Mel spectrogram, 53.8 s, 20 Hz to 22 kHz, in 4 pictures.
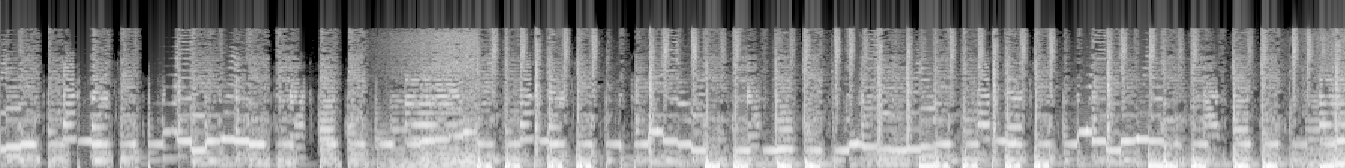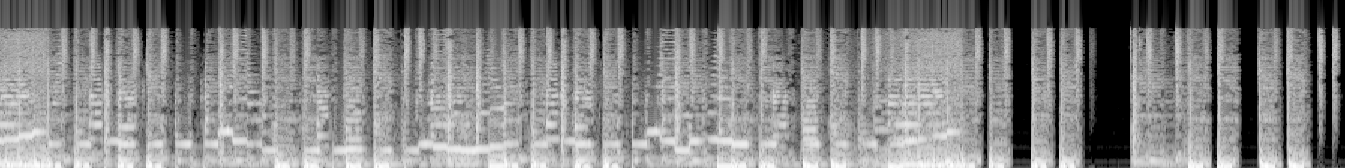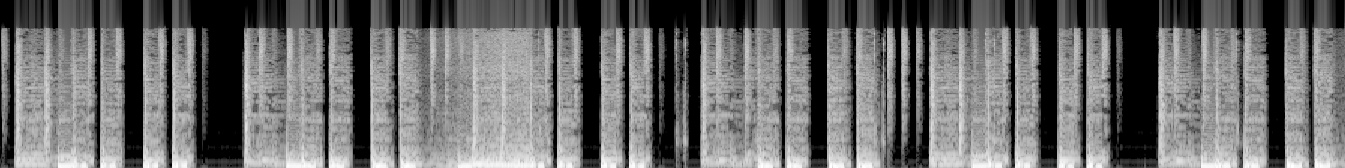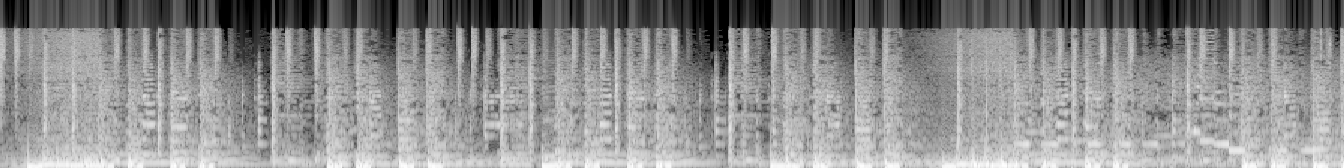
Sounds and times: Music: 0.0 - 24.2, 24.8 - 28.8, 29.4 - 53.7.

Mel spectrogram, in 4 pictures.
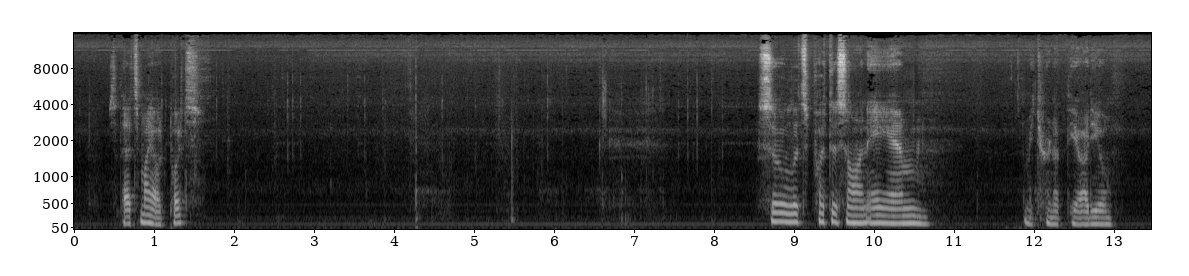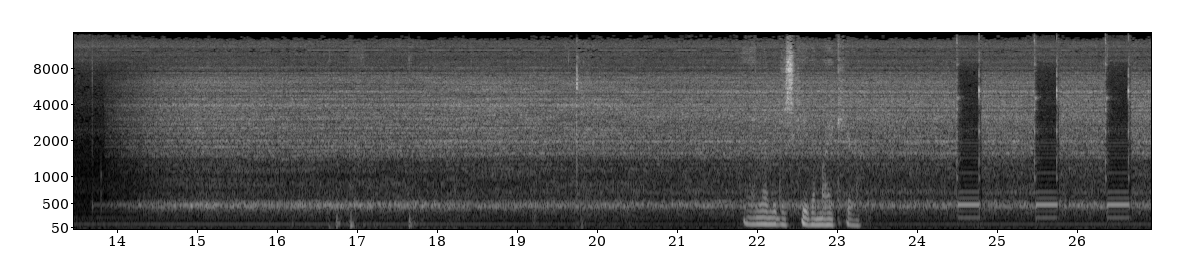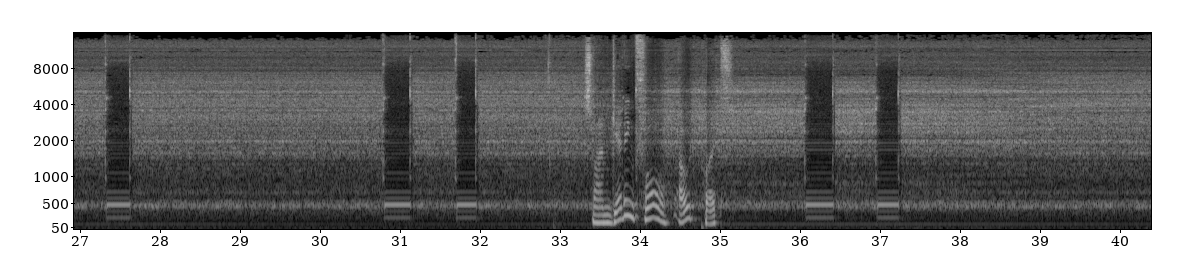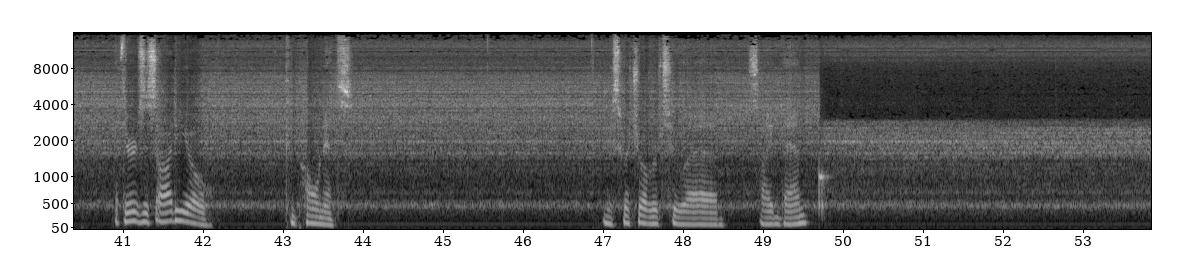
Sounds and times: Speech: 0.4 - 1.7, 8.6 - 10.8, 11.8 - 13.1, 21.8 - 23.4, 33.3 - 35.2, 40.9 - 42.2, 43.0 - 43.9, 47.0 - 49.7
Radio: 13.7 - 53.8.

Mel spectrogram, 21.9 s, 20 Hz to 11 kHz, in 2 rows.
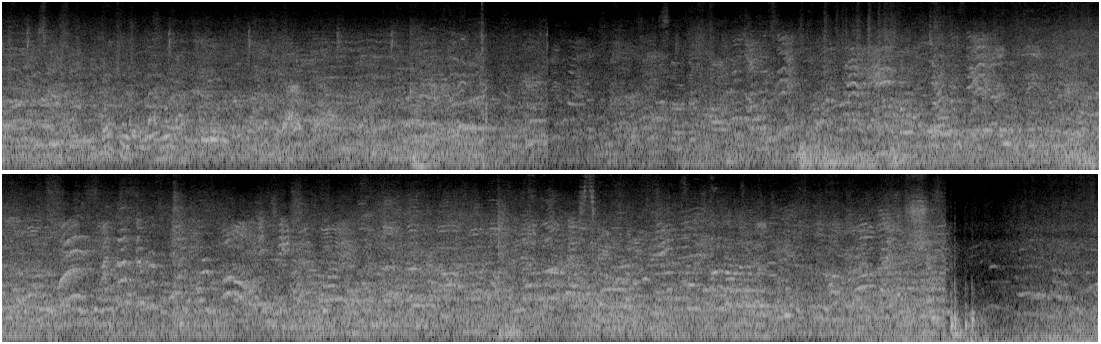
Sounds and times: Speech: 0.0 - 21.9.

